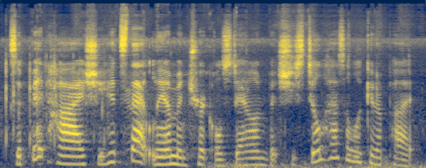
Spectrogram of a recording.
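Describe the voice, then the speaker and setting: A woman's voice: on the low side, sing-song, a little fast, vocal fry, a little hiss or hum, poor audio. A woman commentating on a disc golf tournament in a golf commentator's style, describing play over footage. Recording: music behind the voice. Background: background music.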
